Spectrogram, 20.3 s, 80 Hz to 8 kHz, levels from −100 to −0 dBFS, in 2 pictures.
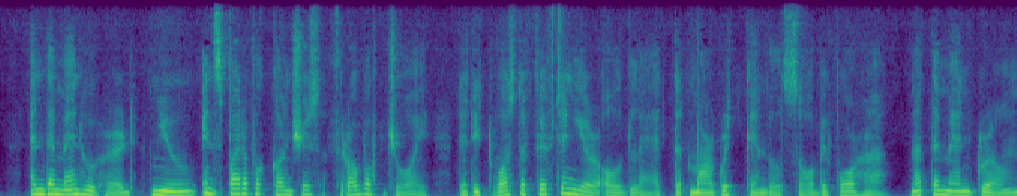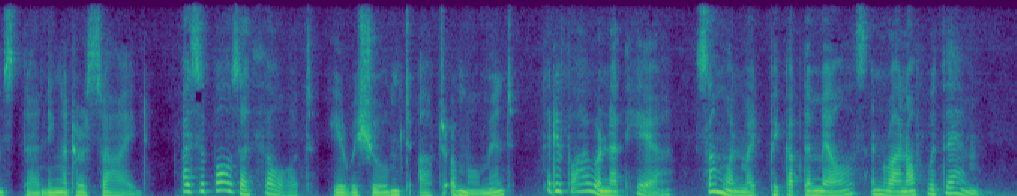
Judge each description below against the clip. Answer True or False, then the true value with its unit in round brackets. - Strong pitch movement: True (5.7 semitones)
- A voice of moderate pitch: True (145 Hz)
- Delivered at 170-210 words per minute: True (185 wpm)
